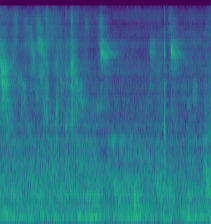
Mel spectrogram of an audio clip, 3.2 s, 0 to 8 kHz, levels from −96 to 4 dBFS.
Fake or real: fake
